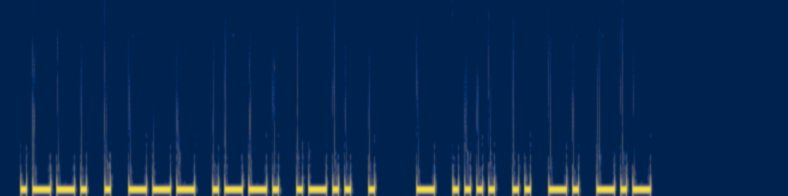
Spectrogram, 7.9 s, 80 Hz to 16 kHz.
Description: Morse code, heard as a keyed tone, about 20 wpm, 700 Hz. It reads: PEOPLE THINK
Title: Sets of 5 Words Encore 20wpm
